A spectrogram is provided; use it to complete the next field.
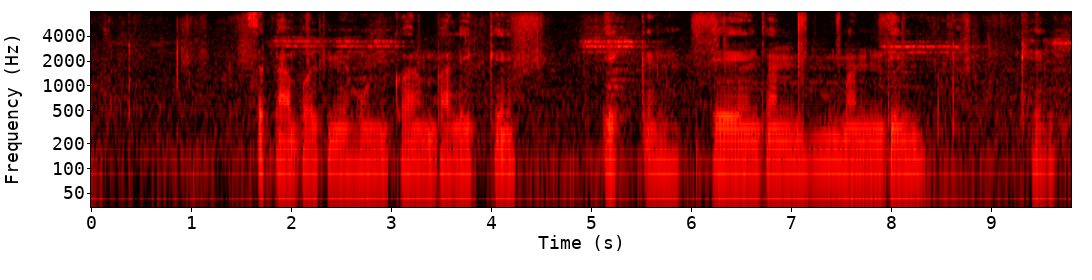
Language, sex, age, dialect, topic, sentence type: Maithili, female, 31-35, Southern/Standard, agriculture, statement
